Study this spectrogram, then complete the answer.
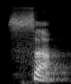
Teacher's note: स का उच्चारण स्थान क्या है? दंत है।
